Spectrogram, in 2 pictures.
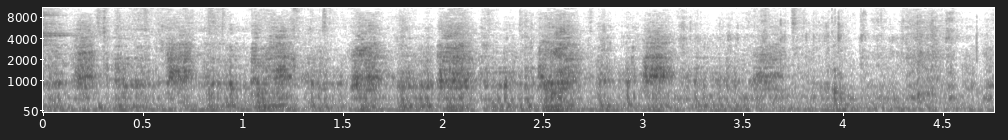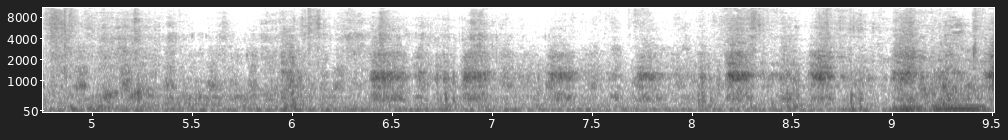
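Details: Two Giant Schnauzers named Garvey and Luther square off in a fight. Guttural rumbling and rapid breathy pants come in choppy bursts, over two per second, and grow louder and deeper toward the end.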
